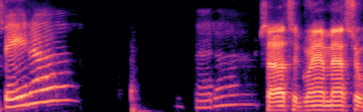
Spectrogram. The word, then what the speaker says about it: Beta: Beta or beta? Beta, like the Greek letter.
